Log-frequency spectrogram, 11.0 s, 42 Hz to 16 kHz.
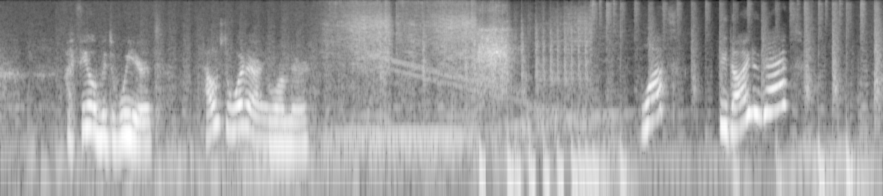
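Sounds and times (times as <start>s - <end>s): quick low pulsing: 2.2s - 8.6s
hissing whoosh with falling tone: 2.8s - 8.8s.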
